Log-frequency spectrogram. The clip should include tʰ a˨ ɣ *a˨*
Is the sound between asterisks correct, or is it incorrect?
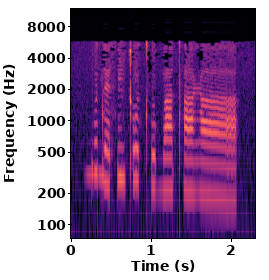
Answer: incorrect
